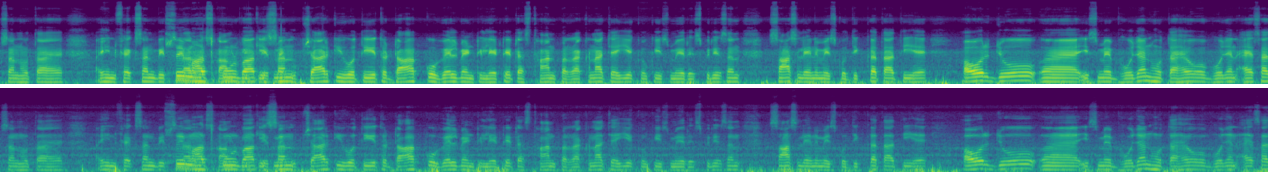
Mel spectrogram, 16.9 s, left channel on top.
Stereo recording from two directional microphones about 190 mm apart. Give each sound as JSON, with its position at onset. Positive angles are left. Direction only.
{"t": 0.1, "sound": "speech", "side_deg": 20}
